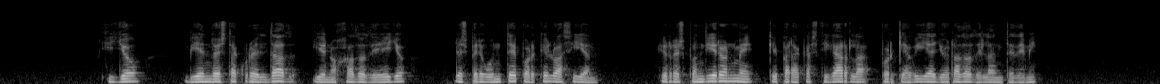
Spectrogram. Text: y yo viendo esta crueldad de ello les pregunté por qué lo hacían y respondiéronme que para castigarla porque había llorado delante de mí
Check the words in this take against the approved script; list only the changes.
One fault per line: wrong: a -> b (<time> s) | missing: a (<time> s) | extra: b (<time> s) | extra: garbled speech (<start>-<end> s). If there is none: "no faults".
extra: y enojado (3.1 s)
